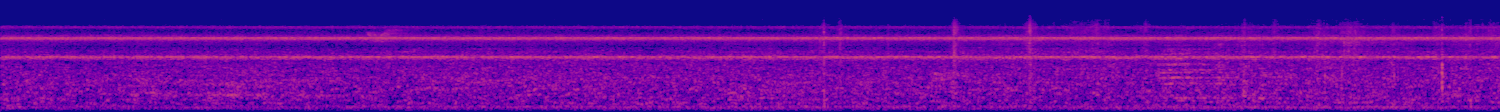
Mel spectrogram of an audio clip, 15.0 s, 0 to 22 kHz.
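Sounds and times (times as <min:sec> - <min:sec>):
high-pitched insect chorus: 0:00.0 - 0:15.0
faint ticks: 0:08.1 - 0:08.5, 0:11.9 - 0:14.7.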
